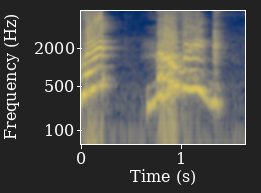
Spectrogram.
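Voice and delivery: put-on tipsy, befuddled voice. Imagining the character trying to catch his moving bed: drunk Howl voice. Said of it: "drunkenly trying to, like, catch his bed".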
